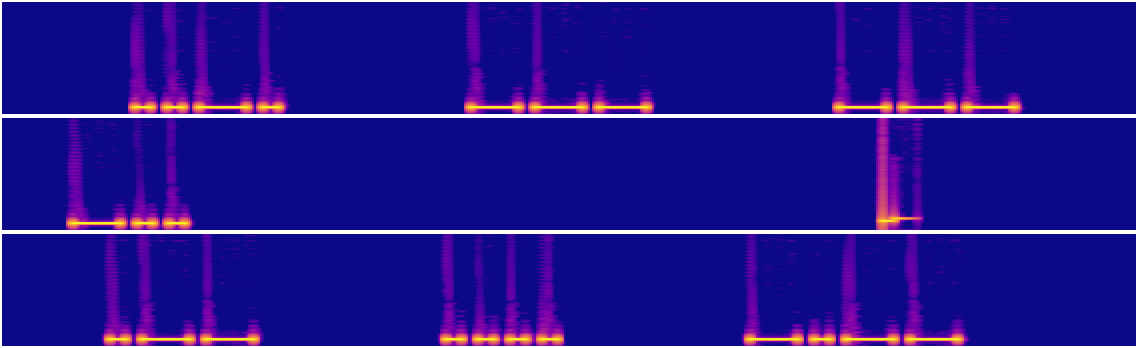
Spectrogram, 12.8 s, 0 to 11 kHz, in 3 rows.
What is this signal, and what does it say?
Morse code, heard as a keyed tone, about 20 wpm, spaced as for 9 wpm, 700 Hz. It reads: FOOD WHY
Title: 4x Character Spacing - Top 300 Words - 20wpm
